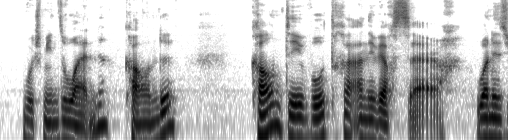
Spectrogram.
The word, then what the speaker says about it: quand: And you'll notice that with quand, when it's quand by itself, the end is pronounced like a D sound, like a D. When quand comes before a vowel, such as in quand, the D changes to a T sound.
